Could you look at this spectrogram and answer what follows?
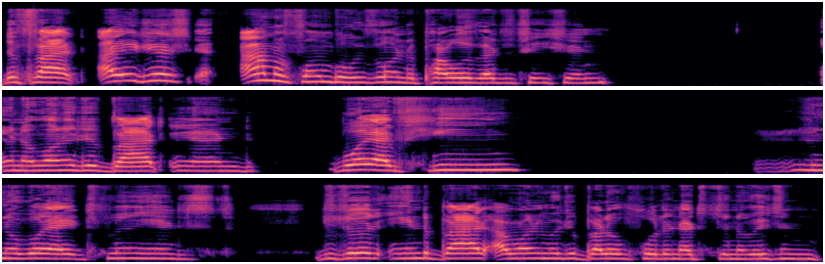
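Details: adult woman diagnosed with cerebral palsy as a toddler, which primarily affects her speech and fine motor skills; dysarthria (cerebral palsy)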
